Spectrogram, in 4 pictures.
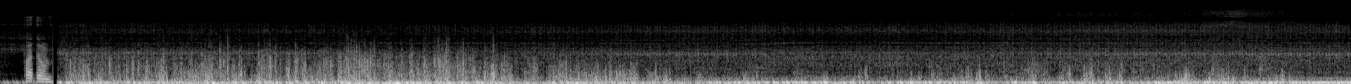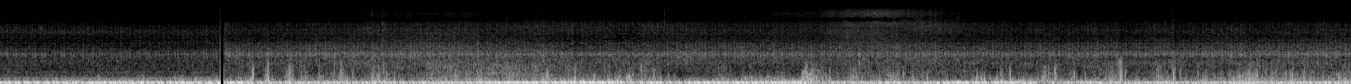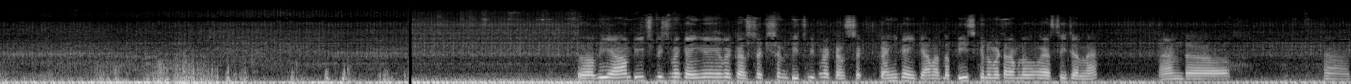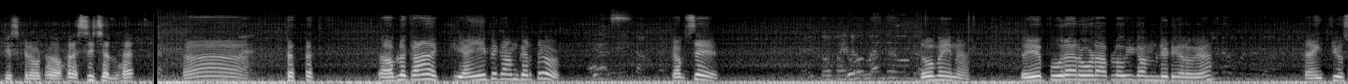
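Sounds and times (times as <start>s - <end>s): motorcycle engine low hum: 0.0s - 54.0s.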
